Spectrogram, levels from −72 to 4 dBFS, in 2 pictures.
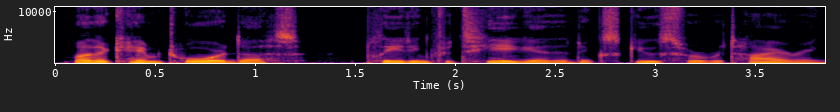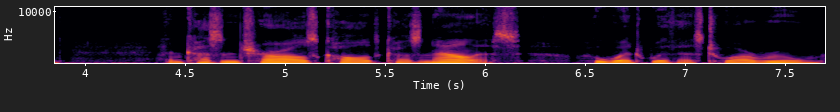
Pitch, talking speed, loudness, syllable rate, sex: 180 Hz, 185 wpm, -19 LUFS, 6.1 syllables/s, female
